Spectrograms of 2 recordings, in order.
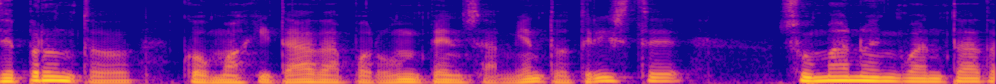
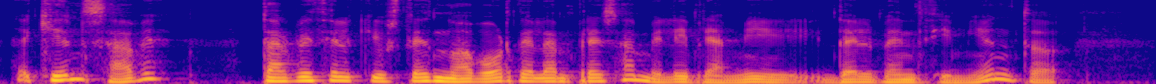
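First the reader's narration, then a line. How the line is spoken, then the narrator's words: Kind, laughing. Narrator (Spanish): Rió ella y dijo amable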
